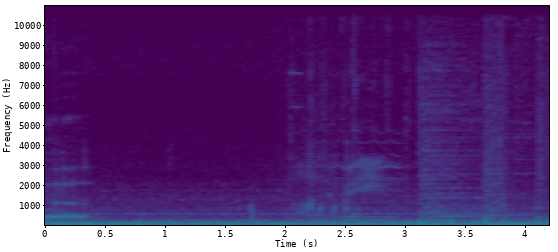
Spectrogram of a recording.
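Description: Slot game's background music playing quietly, with a brief soft flourish about two seconds in.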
